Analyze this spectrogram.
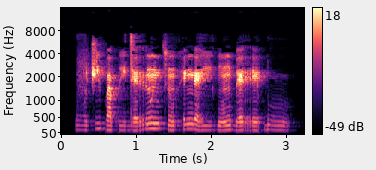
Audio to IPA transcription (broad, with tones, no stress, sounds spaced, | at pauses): v ʊ˨ t͡ʃ i˦ b a˨ p i˨ d ɛ˨ r ũ˦ n t͡s ũ˨˦ h e˦ ŋ ɛ˨ ɣ iː˨ ɡʷ ũ˨˦ ɡ͡b ɛ˨ r e˨ ɓ u˦˨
